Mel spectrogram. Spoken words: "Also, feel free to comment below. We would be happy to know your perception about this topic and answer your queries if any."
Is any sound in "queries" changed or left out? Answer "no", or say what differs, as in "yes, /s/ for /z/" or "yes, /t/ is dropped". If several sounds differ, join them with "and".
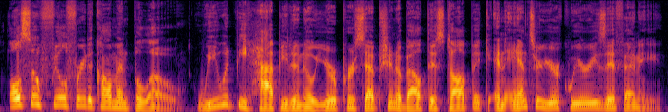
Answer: no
